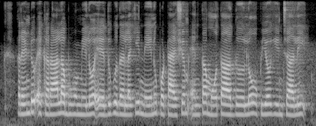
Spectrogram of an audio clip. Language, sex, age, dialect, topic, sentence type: Telugu, female, 36-40, Telangana, agriculture, question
